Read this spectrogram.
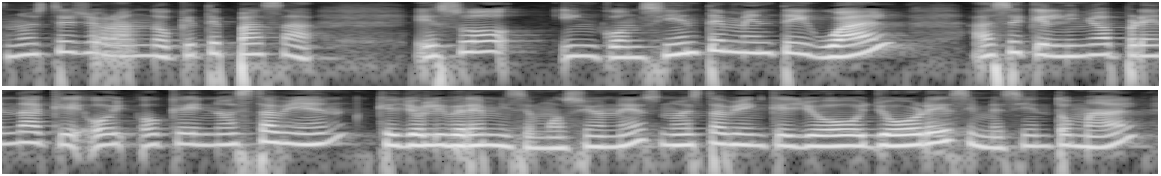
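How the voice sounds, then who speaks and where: A woman, a psychologist guest in a podcast interview, explaining calmly and acting out short quoted asides. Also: mid-range voice. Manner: calm, explanatory, acts out parents and children in quick quoted asides.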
